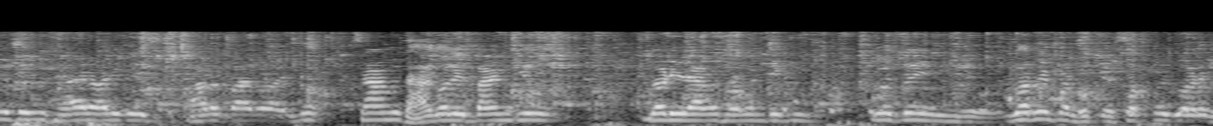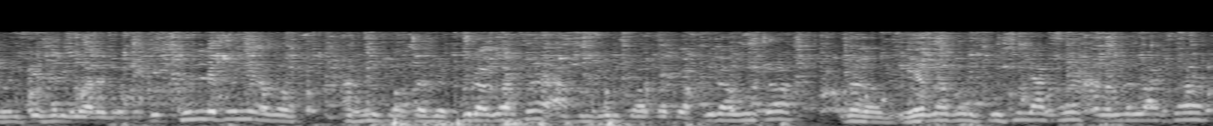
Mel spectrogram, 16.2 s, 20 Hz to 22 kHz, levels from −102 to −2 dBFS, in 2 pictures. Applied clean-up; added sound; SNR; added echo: classical method log-MMSE.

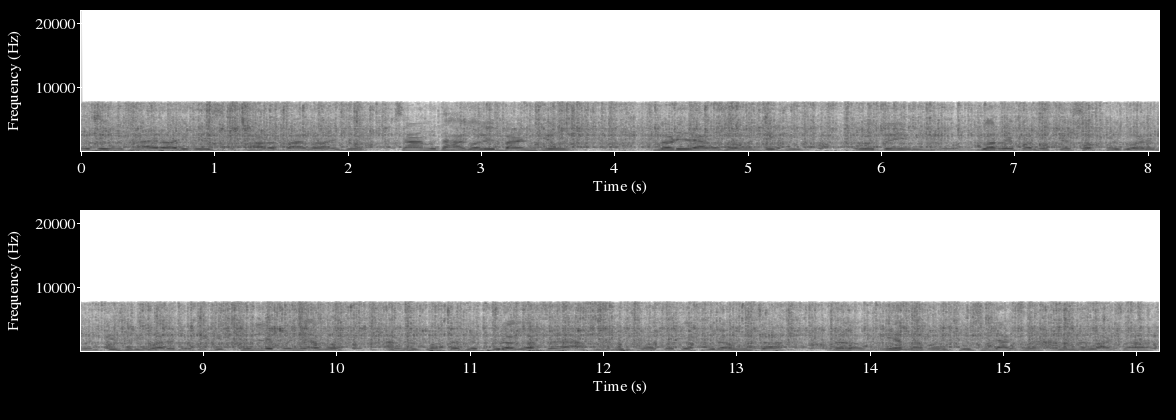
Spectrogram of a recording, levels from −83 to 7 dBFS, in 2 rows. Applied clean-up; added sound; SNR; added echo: none; Engine; -1 dB; none.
